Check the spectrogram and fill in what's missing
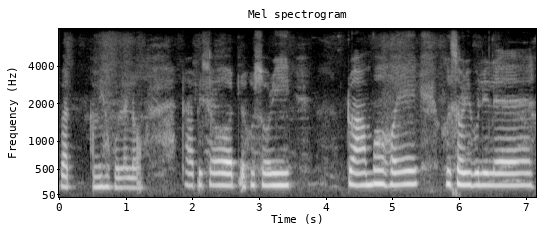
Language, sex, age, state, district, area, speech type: Assamese, female, 45-60, Assam, Dibrugarh, rural, spontaneous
